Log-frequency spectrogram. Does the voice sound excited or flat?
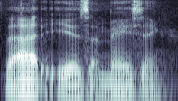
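flat. It is said flatly, without enthusiasm.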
